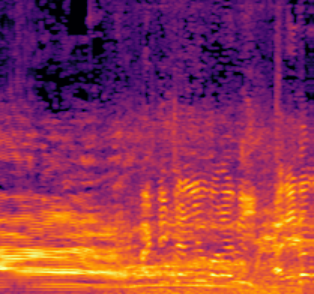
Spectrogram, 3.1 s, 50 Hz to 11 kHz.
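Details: Sahiwal bull calf at Raniganj livestock market, Dinajpur, late August 2024; a loud moo opens and slides downward into a drawn-out low groan, while people talk in the background.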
